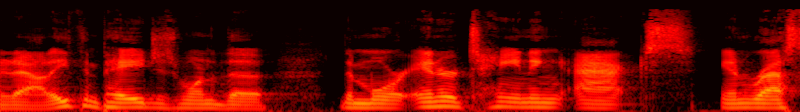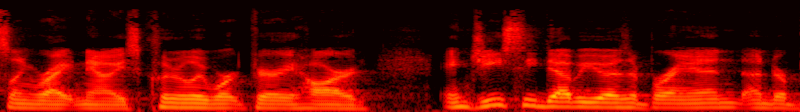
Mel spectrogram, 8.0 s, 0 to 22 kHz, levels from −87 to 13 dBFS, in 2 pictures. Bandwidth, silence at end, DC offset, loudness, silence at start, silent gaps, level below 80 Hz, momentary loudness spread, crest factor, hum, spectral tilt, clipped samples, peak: 16 kHz; 0 s; under 0.1%; -33 LUFS; 0 s; none; -66 dBFS; 7 LU; 20 dB; none; -4.5 dB/octave; under 0.1%; -14 dBFS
